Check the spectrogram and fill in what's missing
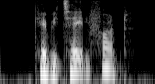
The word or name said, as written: kapitalfond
